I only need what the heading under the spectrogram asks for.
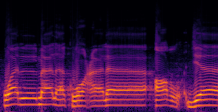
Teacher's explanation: Nah, konsisten di huruf ro ya. Rnya yang sukun jadi dia dibaca tebal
